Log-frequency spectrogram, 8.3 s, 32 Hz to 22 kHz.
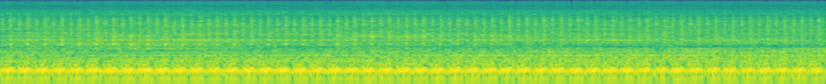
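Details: BMW 750Li N63 V8 at idle after fuel injectors and high-pressure fuel pump were replaced: sharp, regular tick about once a second over steady idle; owner suspects timing chain, unconfirmed.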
